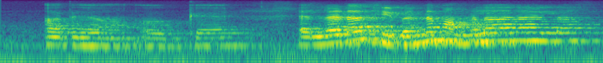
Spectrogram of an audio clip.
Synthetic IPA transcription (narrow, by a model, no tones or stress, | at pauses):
ɐd̪ejaːoːkːeː | elːɐɽɐhibɐndemɐŋːɐɭaːnaːilːɐ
